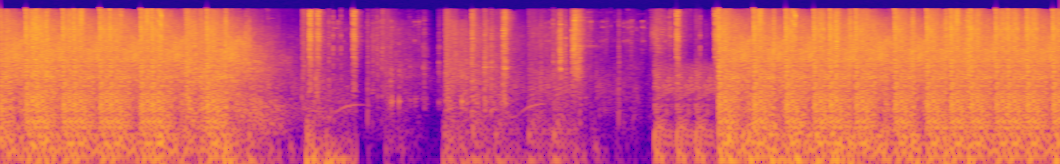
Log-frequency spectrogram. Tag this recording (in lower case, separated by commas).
fusillade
